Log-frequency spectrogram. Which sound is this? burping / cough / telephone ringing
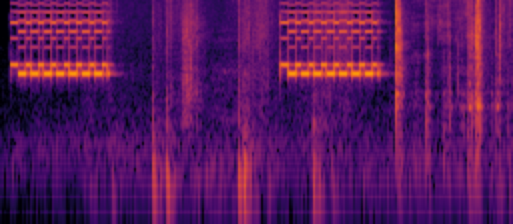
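telephone ringing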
